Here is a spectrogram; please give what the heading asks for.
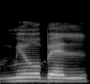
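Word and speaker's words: Möbel: Similarly अगर सिर्फ ओ है और उसमें umlaut नहीं है तो सिर्फ ओ का प्रोनाउंसिएशन निकलेगा, लेकिन अगर umlaut आ गया तो यू का प्रोनाउंसिएशन निकलेगा. ठीक है, म्योनशेन और सॉरी म्योबेल, हम लोगों ने एक वर्ड देखा था जिसका मतलब फर्नीचर होता था, राइट. सो म्योबेल, म्योबेल, राइट, ईओ की आवाज निकलती है.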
